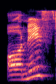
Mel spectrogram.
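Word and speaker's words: honest: दूसरा एग्जाम्पल देखते हैं, ऑनेस्ट मैन, यहाँ पर एच से स्पेलिंग स्टार्ट हो रही है, लेकिन उसका प्रोनाउंस है वॉवेल साउंड, ओ, ऑनेस्ट मैन, इसीलिए उसके आगे एन आता है।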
